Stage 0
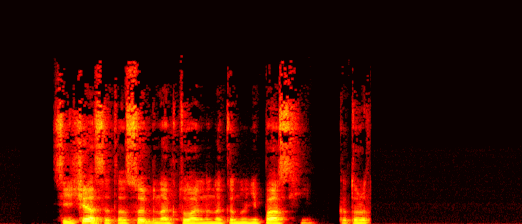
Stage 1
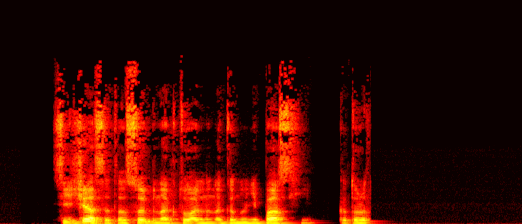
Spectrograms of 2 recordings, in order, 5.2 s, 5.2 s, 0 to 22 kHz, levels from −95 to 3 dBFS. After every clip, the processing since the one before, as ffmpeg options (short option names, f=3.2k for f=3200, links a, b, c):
-af "bandreject=f=60:t=h:w=6,bandreject=f=120:t=h:w=6,bandreject=f=180:t=h:w=6,bandreject=f=240:t=h:w=6,bandreject=f=300:t=h:w=6,bandreject=f=360:t=h:w=6"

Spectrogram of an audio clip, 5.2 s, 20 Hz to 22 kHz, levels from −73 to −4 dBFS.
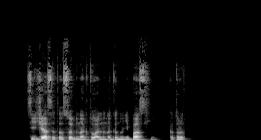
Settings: -af "equalizer=f=10k:t=o:w=1:g=3,volume=-1dB"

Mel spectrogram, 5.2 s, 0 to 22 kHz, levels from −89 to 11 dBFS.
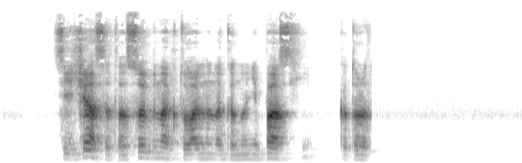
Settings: -af "highpass=f=1.2k:t=q:w=8.4,volume=-3dB"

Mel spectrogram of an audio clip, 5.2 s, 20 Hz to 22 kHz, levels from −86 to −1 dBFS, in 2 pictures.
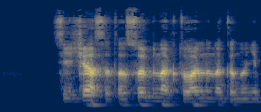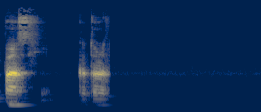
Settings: -af "aeval=exprs='0.891*(cos(1*acos(clip(val(0)/0.891,-1,1)))-cos(1*PI/2))+0.0141*(cos(2*acos(clip(val(0)/0.891,-1,1)))-cos(2*PI/2))':c=same,afreqshift=280"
